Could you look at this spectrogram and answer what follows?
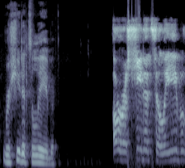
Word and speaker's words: Rashida Tlaib: Tlaib Rashad? Rashida Tlaib.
